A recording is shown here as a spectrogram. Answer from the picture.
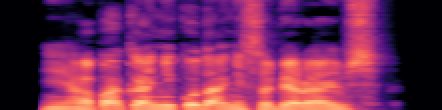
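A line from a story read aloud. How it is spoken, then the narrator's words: Grumbling skull. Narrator (Russian): проворчал череп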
